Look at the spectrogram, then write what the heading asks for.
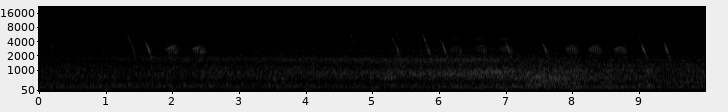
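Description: Faint bird calls: scattered quick, high whistles that sweep downward, mixed with short chirps, starting about a second in and running on to near the end.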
